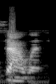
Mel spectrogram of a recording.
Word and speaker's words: Samhain: And it's spelled all funky in traditional Irish fashion or Celtic fashion, I should say. Samhain. Samhain. Most people are like, none of those letters equal what you just said.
